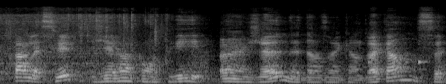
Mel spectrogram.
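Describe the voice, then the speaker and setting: With a Quebec accent, a man talks very slowly with lively intonation, over noticeable background noise and audible room echo. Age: 20s. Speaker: university student. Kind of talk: testimony.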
